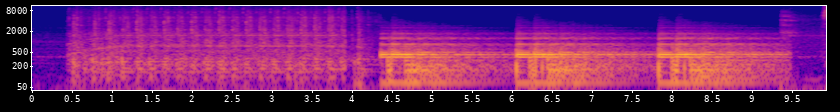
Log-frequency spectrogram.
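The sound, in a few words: embroidery sewing machine satin stitching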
